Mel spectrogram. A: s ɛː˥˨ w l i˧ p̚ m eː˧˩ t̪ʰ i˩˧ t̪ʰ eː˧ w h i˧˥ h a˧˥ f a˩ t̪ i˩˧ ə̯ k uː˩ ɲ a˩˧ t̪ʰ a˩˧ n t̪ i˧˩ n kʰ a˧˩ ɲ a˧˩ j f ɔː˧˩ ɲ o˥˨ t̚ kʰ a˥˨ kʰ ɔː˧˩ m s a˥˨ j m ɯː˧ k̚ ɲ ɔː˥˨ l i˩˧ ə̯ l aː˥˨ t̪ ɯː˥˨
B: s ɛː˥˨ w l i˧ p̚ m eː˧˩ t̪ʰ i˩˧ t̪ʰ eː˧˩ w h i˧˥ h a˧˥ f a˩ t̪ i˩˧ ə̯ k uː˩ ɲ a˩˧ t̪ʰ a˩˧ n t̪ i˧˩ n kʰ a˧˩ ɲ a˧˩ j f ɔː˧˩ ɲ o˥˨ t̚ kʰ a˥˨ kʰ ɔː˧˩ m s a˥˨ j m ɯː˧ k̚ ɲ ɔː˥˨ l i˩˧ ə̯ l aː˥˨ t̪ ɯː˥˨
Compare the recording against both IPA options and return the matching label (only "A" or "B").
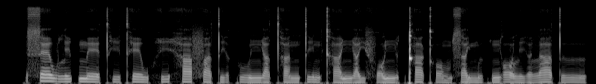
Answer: B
